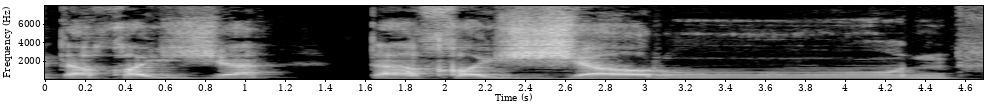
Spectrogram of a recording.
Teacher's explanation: خا حروف مستعلیہ میں سے ہے، خا کو موٹی آواز کے ساتھ پڑھیں۔ تخیّ، تخیّرون، را واو پیش، رو، واو مدہ ہے، 2 حرکات لمع کریں گے اور نون کے اوپر ہم نے وقف بھی کرنا ہے۔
